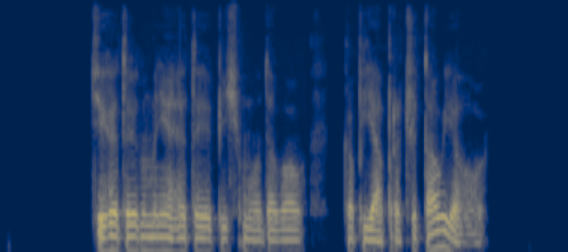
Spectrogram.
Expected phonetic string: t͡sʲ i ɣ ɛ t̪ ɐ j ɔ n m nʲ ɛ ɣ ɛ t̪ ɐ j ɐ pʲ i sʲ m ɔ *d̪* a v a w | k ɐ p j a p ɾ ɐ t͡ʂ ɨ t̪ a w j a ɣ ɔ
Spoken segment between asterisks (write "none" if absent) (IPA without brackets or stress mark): d̪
